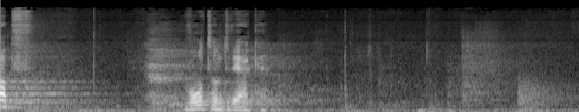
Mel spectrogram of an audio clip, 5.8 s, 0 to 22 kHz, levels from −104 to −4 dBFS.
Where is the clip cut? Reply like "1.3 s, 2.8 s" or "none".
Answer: none

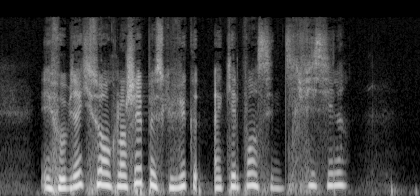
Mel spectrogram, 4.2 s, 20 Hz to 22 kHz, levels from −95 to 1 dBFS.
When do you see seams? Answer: none

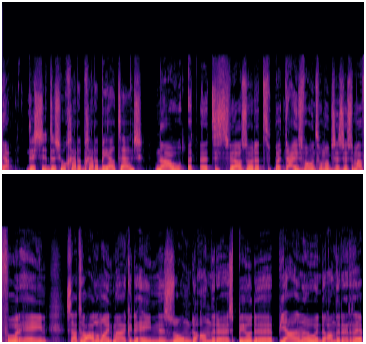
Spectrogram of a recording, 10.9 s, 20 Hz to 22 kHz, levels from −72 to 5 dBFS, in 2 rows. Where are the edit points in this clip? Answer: 1.2 s, 2.2 s, 3.0 s, 4.2 s, 4.9 s, 7.0 s

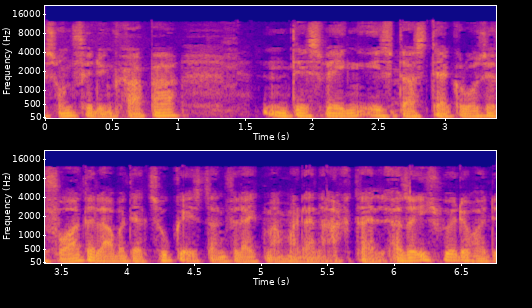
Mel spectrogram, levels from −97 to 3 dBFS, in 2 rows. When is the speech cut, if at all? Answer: none

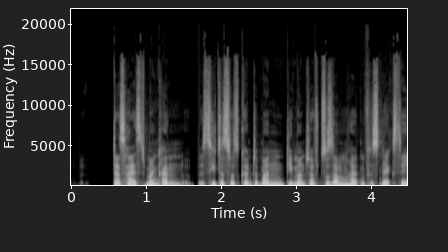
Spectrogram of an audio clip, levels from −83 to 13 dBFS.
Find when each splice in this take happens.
2.1 s, 3.3 s

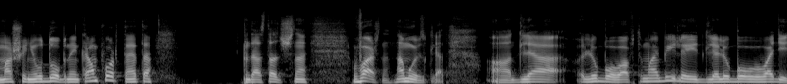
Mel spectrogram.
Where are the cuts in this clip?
none

